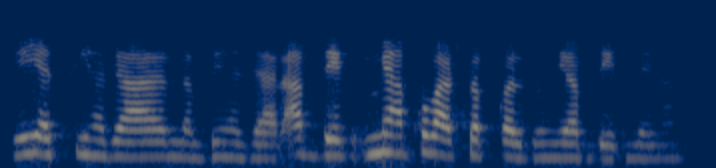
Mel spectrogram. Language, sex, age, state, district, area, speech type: Hindi, female, 18-30, Madhya Pradesh, Harda, urban, conversation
